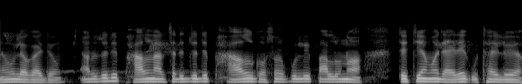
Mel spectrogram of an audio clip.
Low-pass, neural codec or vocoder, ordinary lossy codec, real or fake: 7.2 kHz; none; none; real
